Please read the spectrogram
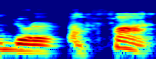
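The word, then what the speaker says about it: Dieulafoy: la lesión de deafo que creo se pronuncia difa en francés V ahí la frecuencia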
